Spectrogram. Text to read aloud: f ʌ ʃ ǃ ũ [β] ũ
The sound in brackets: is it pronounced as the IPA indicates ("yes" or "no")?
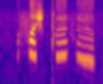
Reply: no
